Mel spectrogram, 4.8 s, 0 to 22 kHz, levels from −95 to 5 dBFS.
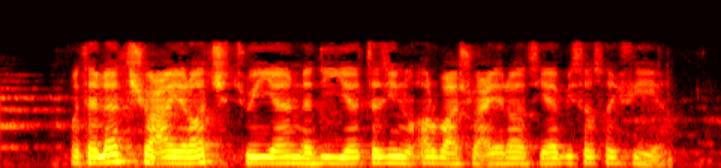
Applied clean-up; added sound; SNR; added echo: none; none; none; none.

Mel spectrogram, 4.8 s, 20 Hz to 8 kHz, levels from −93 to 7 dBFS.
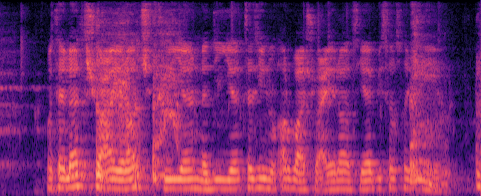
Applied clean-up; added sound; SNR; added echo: none; Cough; 8 dB; reverberation time 0.7 s.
